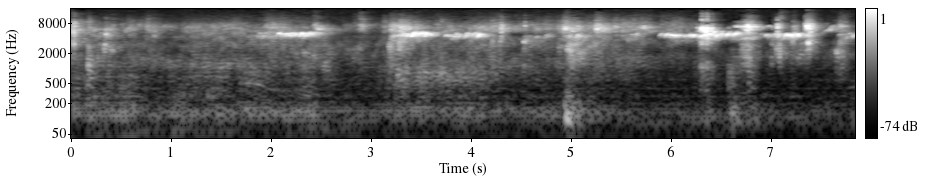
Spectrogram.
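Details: Baby monkey Jinx crying loudly after being bitten hard by another monkey, Jade: thin, high squealing cries in strained bursts, strongest near the middle and again toward the end, over a soft low rumble and scattered clicks.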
